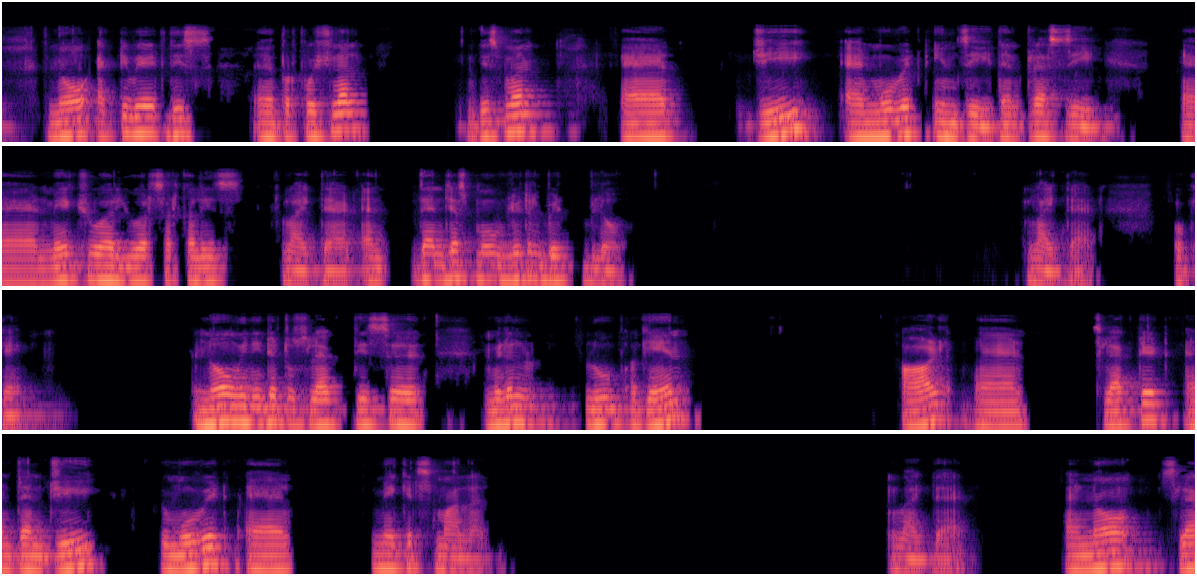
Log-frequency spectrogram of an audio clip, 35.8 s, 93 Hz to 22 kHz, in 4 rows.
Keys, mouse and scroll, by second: 1.3-2.5 middle drag, 2.5-3.0 scroll down 2, 3.0-3.6 scroll up 1, 4.4 click, 17.8 click, 18.7-19.1 scroll up 1, 19.1-19.6 scroll down 1, 21.9 click, 23.5-26.7 middle drag, 26.8 alt+click, 27.3-28.7 middle drag, 28.7 g, 34.5 click.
